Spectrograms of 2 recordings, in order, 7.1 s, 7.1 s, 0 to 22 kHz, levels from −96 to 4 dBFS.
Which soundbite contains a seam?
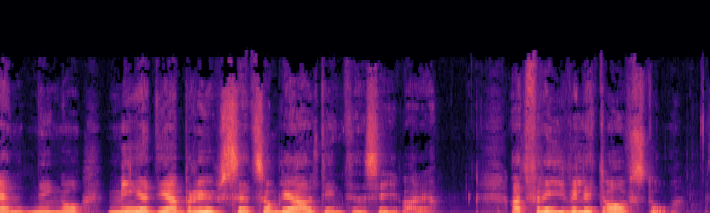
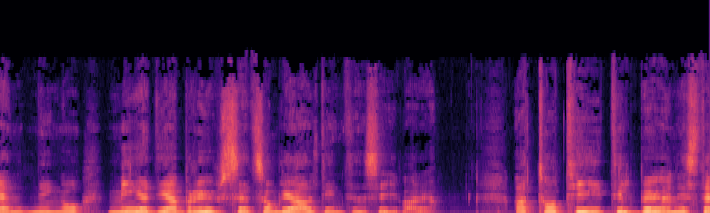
first; 1 cut; at 5.1 s

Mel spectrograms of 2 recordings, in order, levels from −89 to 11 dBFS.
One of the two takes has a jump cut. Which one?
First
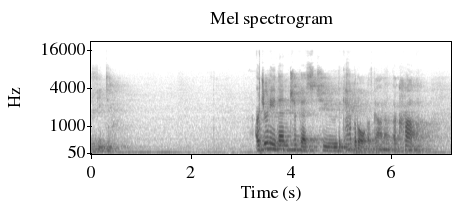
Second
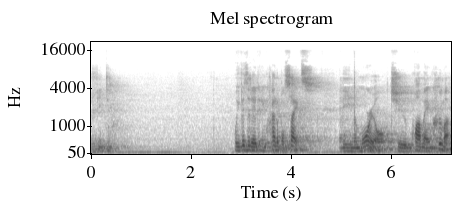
second; 2 cuts; at 2.8 s, 4.9 s

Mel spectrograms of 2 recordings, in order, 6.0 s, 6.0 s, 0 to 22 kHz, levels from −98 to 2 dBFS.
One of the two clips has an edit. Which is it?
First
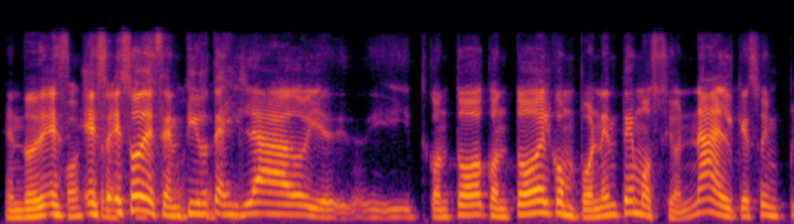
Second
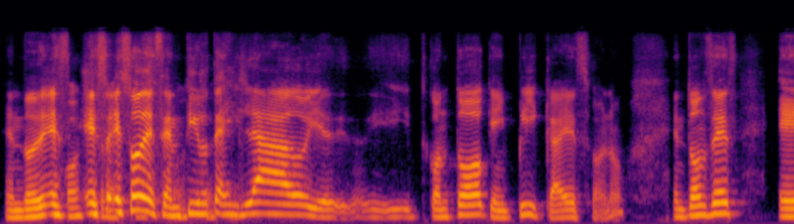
second; 1 cut; at 3.7 s

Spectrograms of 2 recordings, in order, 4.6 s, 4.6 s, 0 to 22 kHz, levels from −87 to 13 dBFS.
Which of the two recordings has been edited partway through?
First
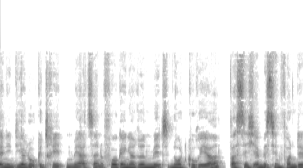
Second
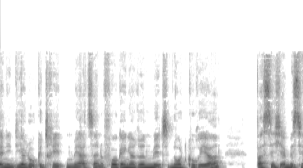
first; 1 cut; at 3.4 s

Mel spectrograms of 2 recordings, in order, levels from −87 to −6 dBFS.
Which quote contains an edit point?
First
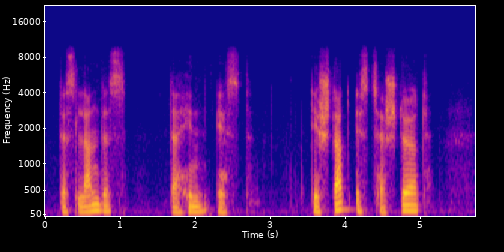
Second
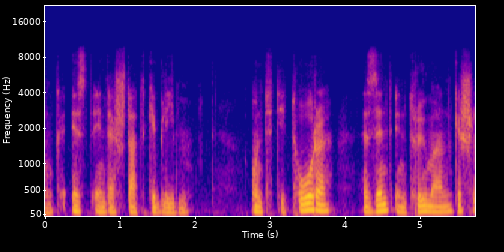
first; 1 cut; at 3.5 s

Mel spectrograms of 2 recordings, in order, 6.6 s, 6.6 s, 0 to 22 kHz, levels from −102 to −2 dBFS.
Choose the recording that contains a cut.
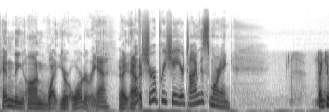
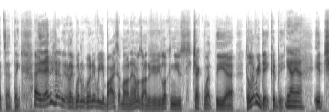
first; 1 cut; at 2.8 s

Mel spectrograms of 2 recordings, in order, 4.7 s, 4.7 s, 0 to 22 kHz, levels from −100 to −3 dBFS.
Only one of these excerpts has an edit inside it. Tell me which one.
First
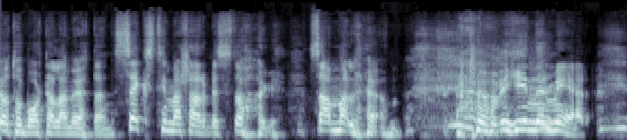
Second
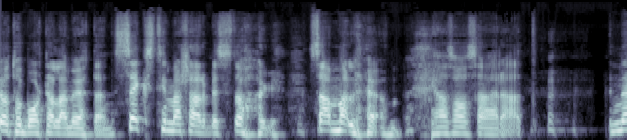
second; 1 cut; at 3.2 s

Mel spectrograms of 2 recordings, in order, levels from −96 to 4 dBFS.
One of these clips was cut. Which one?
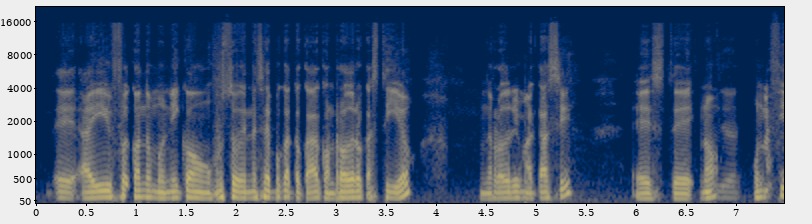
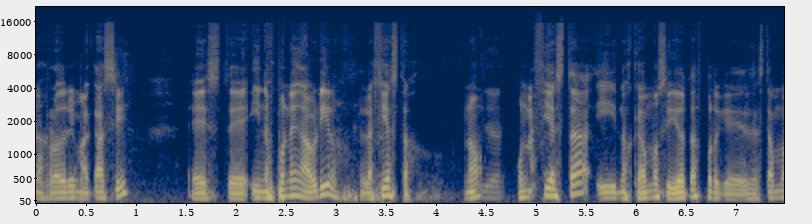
first; 2 cuts; at 4.6 s, 6.6 s

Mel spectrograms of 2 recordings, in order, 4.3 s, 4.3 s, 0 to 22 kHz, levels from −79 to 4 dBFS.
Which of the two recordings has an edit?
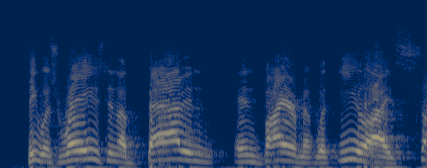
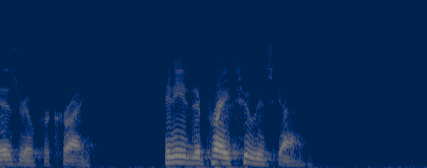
second; 1 cut; at 1.4 s

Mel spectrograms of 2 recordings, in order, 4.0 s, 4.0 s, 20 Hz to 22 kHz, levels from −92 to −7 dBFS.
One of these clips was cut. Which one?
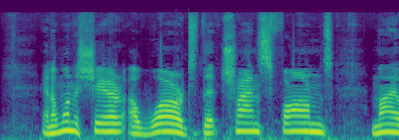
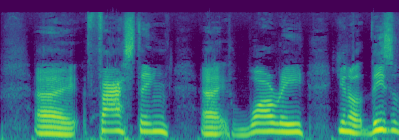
second; 1 cut; at 2.3 s

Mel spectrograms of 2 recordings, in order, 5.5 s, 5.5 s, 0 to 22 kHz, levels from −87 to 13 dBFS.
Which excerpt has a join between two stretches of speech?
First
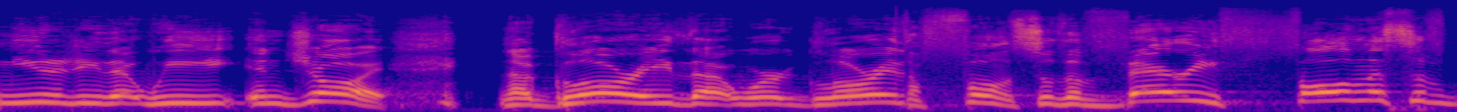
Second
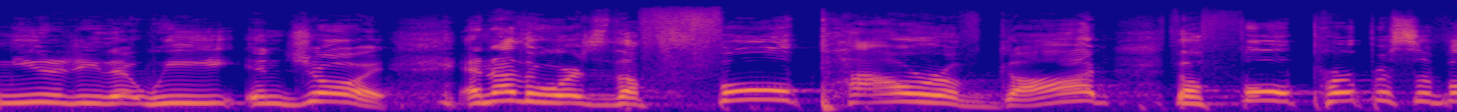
first; 2 cuts; at 1.7 s, 3.4 s

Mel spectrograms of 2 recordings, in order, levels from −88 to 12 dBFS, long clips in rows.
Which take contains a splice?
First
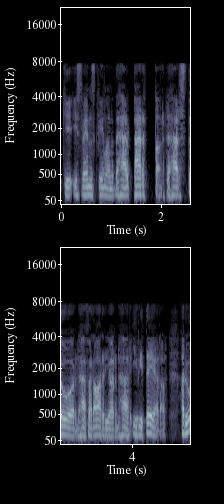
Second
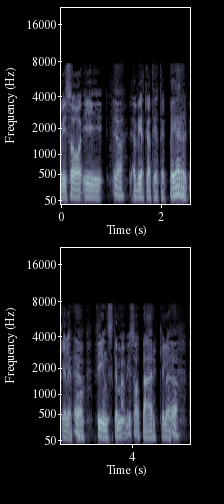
second; 1 cut; at 1.0 s

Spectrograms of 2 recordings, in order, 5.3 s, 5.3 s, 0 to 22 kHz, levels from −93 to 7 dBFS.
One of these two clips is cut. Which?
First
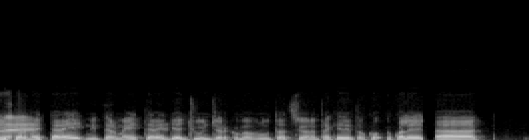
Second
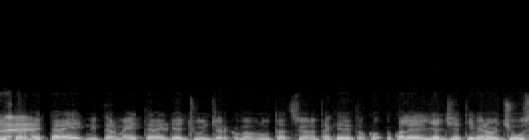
first; 1 cut; at 4.2 s

